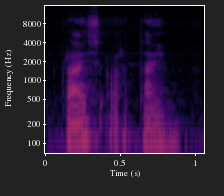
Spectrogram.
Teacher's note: An example is the word price or time. The sound starts with the vowel A then shift to I. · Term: diphthong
